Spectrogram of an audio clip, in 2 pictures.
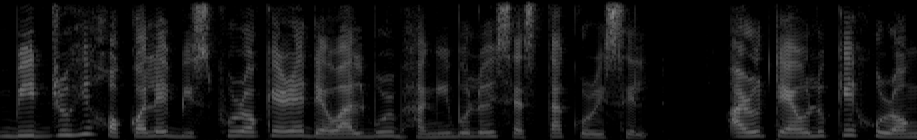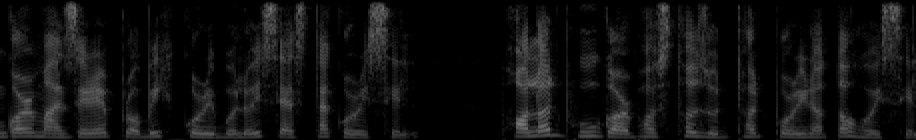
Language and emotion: Assamese, neutral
